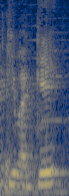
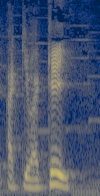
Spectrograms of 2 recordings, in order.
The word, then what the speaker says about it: Akibakei: No se dice Akibakei, sino se dice Akibake. – Ah, okay. – ¿No? Que es otra cosa que también por la forma de leer, es como intentar leer la H, ¿no? – Exactamente. – Es el ahí no se pronuncia, es Akibake.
